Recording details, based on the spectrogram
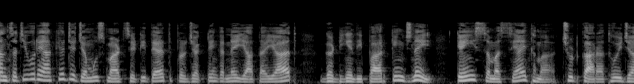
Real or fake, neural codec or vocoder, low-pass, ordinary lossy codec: real; none; 7.2 kHz; none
